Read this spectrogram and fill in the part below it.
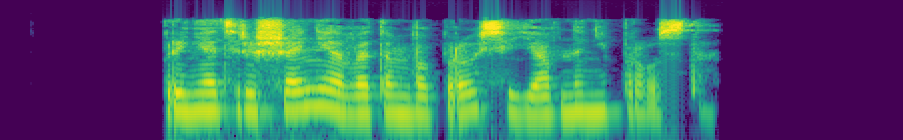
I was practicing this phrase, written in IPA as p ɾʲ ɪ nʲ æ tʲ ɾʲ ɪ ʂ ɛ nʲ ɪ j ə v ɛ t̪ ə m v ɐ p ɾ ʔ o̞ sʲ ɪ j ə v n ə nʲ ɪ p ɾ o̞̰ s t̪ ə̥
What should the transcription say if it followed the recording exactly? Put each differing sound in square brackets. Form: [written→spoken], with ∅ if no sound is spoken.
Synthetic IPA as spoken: p ɾʲ ɪ nʲ æ tʲ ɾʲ ɪ ʂ ɛ nʲ ɪ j ə v ɛ t̪ ə m v ɐ p ɾ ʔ o̞ sʲ ɪ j [ə→a] v n ə nʲ ɪ p ɾ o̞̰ s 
